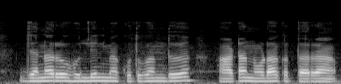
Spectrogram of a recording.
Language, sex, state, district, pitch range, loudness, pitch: Kannada, male, Karnataka, Koppal, 145-160 Hz, -15 LUFS, 150 Hz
